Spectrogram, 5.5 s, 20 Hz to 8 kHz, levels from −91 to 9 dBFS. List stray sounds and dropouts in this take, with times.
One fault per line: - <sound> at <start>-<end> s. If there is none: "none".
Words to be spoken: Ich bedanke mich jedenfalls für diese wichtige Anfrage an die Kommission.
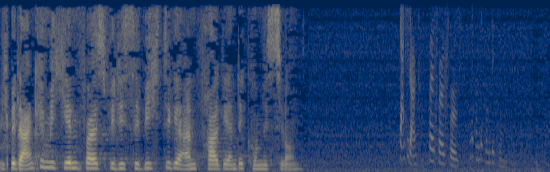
- chirp at 4.0-5.2 s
